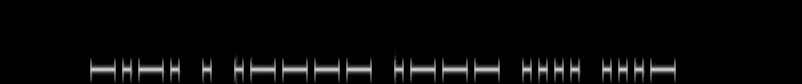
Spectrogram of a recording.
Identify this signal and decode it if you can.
Morse code, heard as a keyed tone, about 16 wpm, 700 Hz. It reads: CE1JHV
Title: DXCC-100 Call Signs - 6 Characters - Repeated 3x - 15wpm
